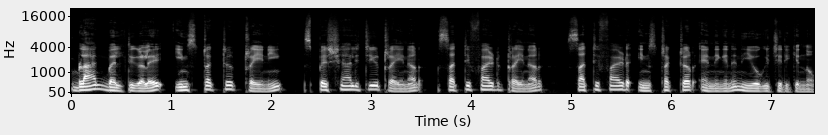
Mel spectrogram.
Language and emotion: Malayalam, neutral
